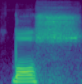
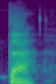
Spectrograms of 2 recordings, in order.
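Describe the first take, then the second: First: The syllable sounds heavy and thick, like tos. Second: The syllable sounds light and thin, like ta. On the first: The speaker calls it wrong. "jangan sampai mempengaruhi huruf sebelumnya" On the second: The speaker calls it right. "Tapi ta"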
